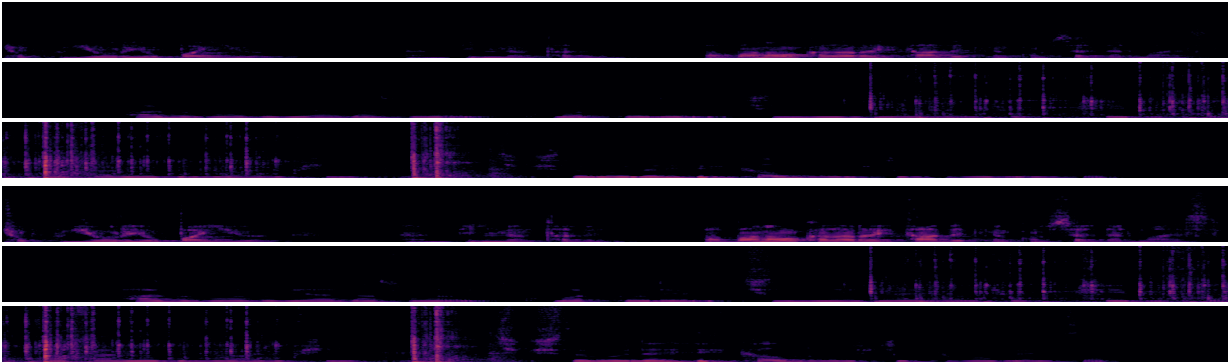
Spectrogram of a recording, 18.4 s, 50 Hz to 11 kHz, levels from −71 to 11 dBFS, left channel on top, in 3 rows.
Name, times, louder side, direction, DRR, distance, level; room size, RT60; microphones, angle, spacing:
voice 1, 0.0-1.6 2.0-3.1 3.5-6.1, right 3 dB, 85° right, 1.4 m, -43 dB
voice 2, 6.7-17.8, right 1 dB, 30° right, 1.0 m, -47 dB
sound 1, 10.2-14.8, equal, 5° left, 1.3 m, -41 dB
26.0 x 10.0 x 3.8 m
head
